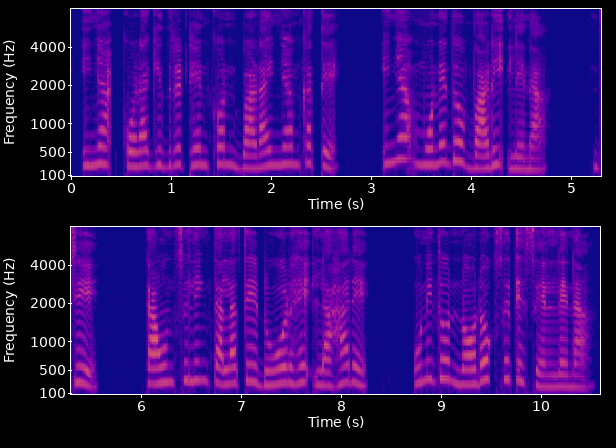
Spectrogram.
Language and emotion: Santali, sad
